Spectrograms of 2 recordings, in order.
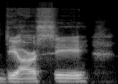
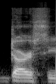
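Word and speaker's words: D'Arcy: was born and uh it it's spelled d apostrophe a rcy so it's drc french officially but darcy is what it's anglicized as so darcy uh born in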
